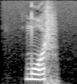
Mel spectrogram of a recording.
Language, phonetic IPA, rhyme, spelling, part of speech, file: Russian, [mor], -or, мор, noun, Ru-мор.ogg
- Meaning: pestilence, plague, murrain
